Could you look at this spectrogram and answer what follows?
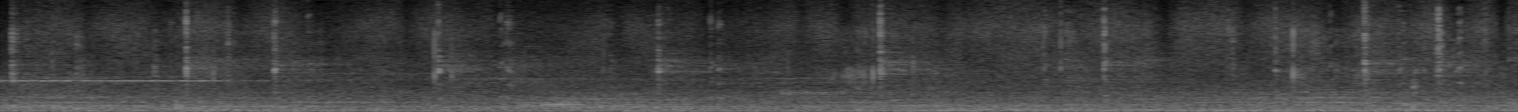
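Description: Cloth duster being wiped across a whiteboard in repeated strokes: a steady rubbing with scattered small ticks.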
